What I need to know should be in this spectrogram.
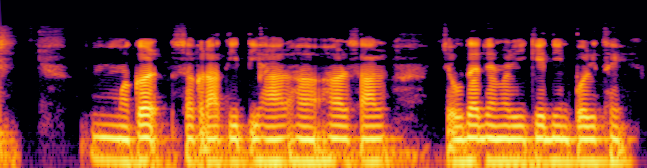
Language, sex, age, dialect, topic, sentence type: Chhattisgarhi, male, 18-24, Western/Budati/Khatahi, agriculture, statement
